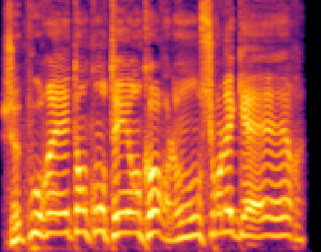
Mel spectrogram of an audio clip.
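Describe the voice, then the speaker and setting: A woman voicing an old, kindly male gardener who speaks slowly and gravely. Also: fairly high pitch, a bit bright, no room sound, studio quality, pitched above the performer's own voice. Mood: sad.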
